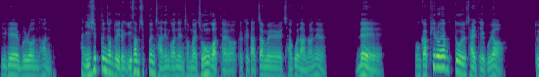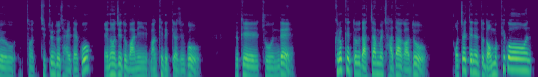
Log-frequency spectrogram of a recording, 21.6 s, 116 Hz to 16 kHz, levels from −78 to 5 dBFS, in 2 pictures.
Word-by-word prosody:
이게 125 +1 0
물론 115 0 -2
한 120 -5 -8 0.6
한 - - -5
20 180 +12 0
분 200 -2 +3
정도 155 -6 +1
이렇 110 -1 0
20-30 165 +11 -1
분 165 -3 0
자는 115 -2 -4
거는 110 -1 -3
정말 105 -1 -3
좋은 135 +7 +2
것 125 - +4
같아요. 90 -1 -2
그렇게 - - -10
낮잠을 110 +1 -1
자고 105 +4 -4
나면은 105 0 -4 0.6
네 95 -9 +2 0.6
뭔가 125 +1 0
피로 230 -1 +7
회복도 185 -9 +3
잘 115 -6 0
되고요. 100 +6 -2 0.6
또 110 -4 -3 0.2
더 110 -3 -9
집중도 135 +3 -3
잘 100 -6 -6
되고 190 - +1 0.2
에너지도 130 0 -1
많이 105 +1 -2
많게 100 +2 -5
느껴지고 95 -2 -3 0.6
이렇게 120 -4 0
좋은데 110 - -1 0.8
그렇게 190 +2 +3
또 145 -3 0
낮잠을 140 +7 +2
자다가도 110 -4 0 0.5
어쩔 180 +10 +1
때는 165 -4 +2
또 - - -2
너무 130 +7 +2
피곤하게 190 -2 +5
115 Hz, 265 characters per minute, -23 LUFS, 105-140 Hz, 0.8 s, 피로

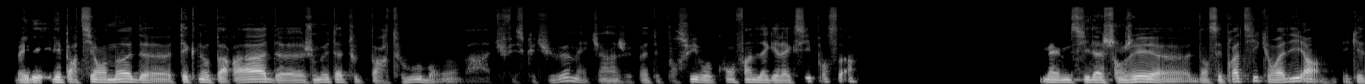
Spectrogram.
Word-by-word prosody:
Bah 105 - 0
il 105 +1 +5
est 105 - +6
il 115 - +3
est 115 - +6
parti 120 +3 0
en 110 -2 +3
mode, 120 +1 +4
heu, 105 - -1
techno 115 -3 0
parade, 115 +3 +3
heu, 100 +1 -2
je 95 - -7
me 110 +2 0
tatoue 115 - -4
de - - -18
partout. 110 +5 -6
Bon, 95 - -11
ben, - - -25 0.2
tu - - -16
fais - - -20
ce - - -13
que - - -20
tu - - -15
veux, 140 +10 -5
mec, 150 - -9
hein, 85 +1 -10
je 80 +2 -12
vais 90 - -23
pas 95 +1 -11
te - - -20
poursuivre 120 -3 -4
aux 100 - -2
confins 115 +4 -5
de 110 - 0
la 105 -1 0
galaxie 100 +7 -3
pour 125 -4 -13
ça. 140 +2 -8 1.8
Même 110 -1 +2
s'il 110 +1 0
a 105 - +5
changé, 115 +4 +4
heu, 105 - -2
dans 105 - -5
ses 105 - -3
pratiques, 135 +5 -2
on 110 - -1
va 110 0 +4
dire, 145 +5 +3 0.2
et - - -13
qu'il 95 +4 -4
y - - -2
110 Hz, 235 wpm, -22 LUFS, 100-120 Hz, 1.8 s, est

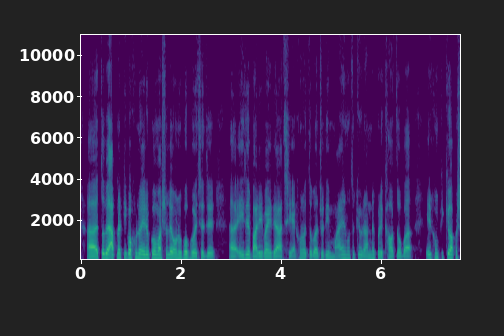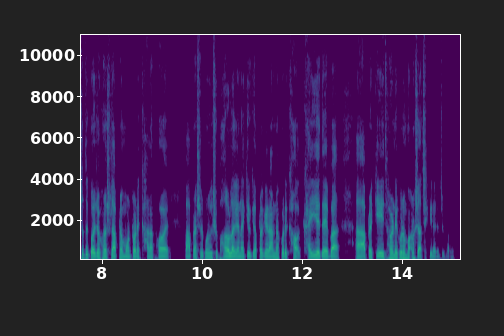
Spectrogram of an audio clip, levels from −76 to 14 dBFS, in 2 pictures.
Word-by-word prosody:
আ - - +7 0.2
তবে 195 0 +6
আপনার 195 0 0
কি 200 - -2
কখনো 195 +1 +2
এরকম 170 +1 +2
আসলে 165 +1 0
অনুভব 150 +1 +2
হয়েছে 145 +1 +1
যে 135 - +2 0.4
আ - - +3 0.2
এই 150 - 0
যে 170 - +4
বাড়ির 140 +3 +3
বাইরে 145 0 +1
আছি 125 +3 -8
এখন 150 - -10
হয়তোবা 150 0 -1
যদি 150 +1 -3
মায়ের 155 +4 -2
মতো 165 +1 -8
কেউ 165 - -3
রান্না 145 +3 -3
করে 150 -2 0
খাওয়াত 135 0 -2
বা 135 - +3 0.4
এরকম 185 +4 -3
কি 200 - -15
কেউ 190 - +4
আপনার 165 -1 -7
সাথে 170 -2 -3
করে 150 - +3
যখন 140 +1 -3
আসলে 140 0 0
আপনার 140 - -3
মনটা 130 +1 -3
অনেক 135 -1 -6
খারাপ 135 0 -5
হয় 125 -1 +2 0.3
বা - - -2
আপনার 140 +1 -4
আসলে 140 0 -7
কোনো 140 - -2
কিছু 145 +2 -7
ভালো 135 0 +3
লাগে 130 -1 +2
না, 130 - 0
কেউ 135 - -2
কি 145 - -5
আপনাকে 145 -1 -3
রান্না 135 +2 -2
করে 145 -1 -2
খাওয়া - - -2
খাইয়ে 145 +2 +1
দেয়? 130 -1 +4
বা 130 - +6 0.6
আপনার 140 - -2
কি - - -12
এই - - +2
ধরনের 150 -1 0
কোনো 150 - +2
মানুষ 135 0 -5
আছে - - -12
কিনা 120 -2 -8
জীবনে? - - -24
145 Hz, 255 wpm, -23 LUFS, 135-160 Hz, 0.6 s, আ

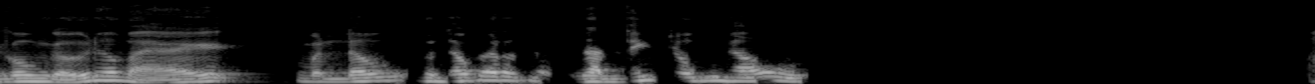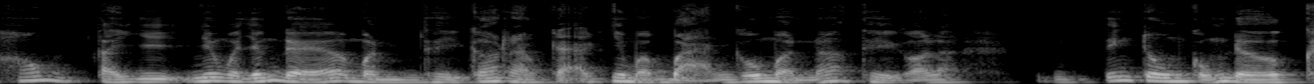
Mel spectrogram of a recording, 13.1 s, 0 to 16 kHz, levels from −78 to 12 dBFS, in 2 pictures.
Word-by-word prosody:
ngôn 135 +1 +3
ngữ 105 +4 +3
đó 175 0 +4
bạn, 115 - 0 0.4
mình 125 -3 -5
đâu 150 +5 0
mình 140 -2 -1
đâu 150 +1 0
có 175 - +5
r 170 -2 0 0.3
rành 125 -2 +2
tiếng 180 - 0
Trung 160 0 -1
đâu. 145 -1 0 2.5
Hông, 160 -3 -4
tại 110 -1 -1
vì 120 0 0
nhưng 150 +2 +3
mà 135 - +2
vấn 150 +6 +4
đề 110 - +4
á 145 +3 +1
mình 105 -6 -1
thì 105 -3 -3
có 135 +2 +2
rào 115 -8 -3
cản 120 - -5
nhưng 140 -2 +4
mà - - +1
bạn 95 +3 -2
của 130 +4 +4
mình 100 -8 +2
á 135 +8 -1
thì, 105 -8 -3
gọi 95 +2 -4
là, 100 -1 -6 0.4
ừm, 105 -1 -12
tiếng 170 +2 -1
Trung 145 -5 +4
cũng 140 +1 +2
được. 105 -3 +4
135 Hz, 185 wpm, -22 LUFS, 105-150 Hz, 2.5 s, có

